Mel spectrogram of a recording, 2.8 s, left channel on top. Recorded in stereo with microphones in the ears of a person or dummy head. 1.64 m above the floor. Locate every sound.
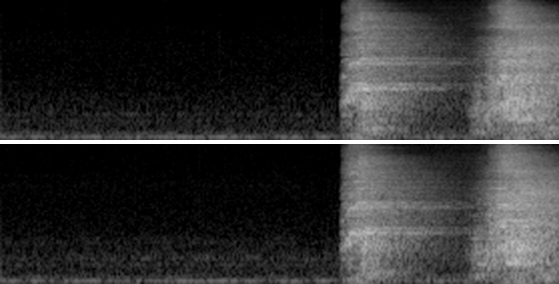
1.7 s a zipper: 10° right (ahead or behind), 1.3 m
